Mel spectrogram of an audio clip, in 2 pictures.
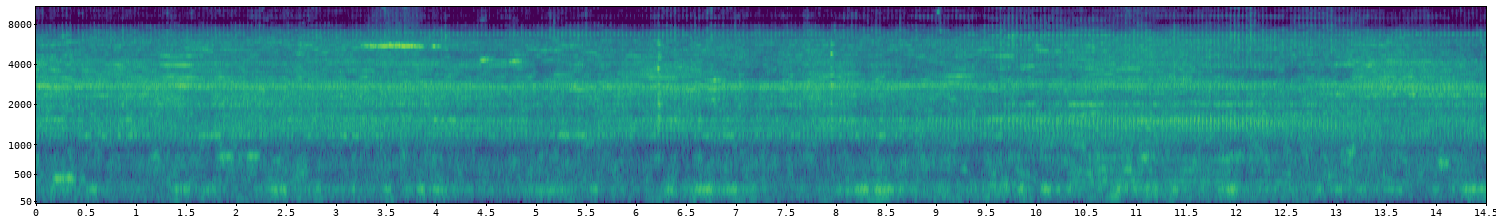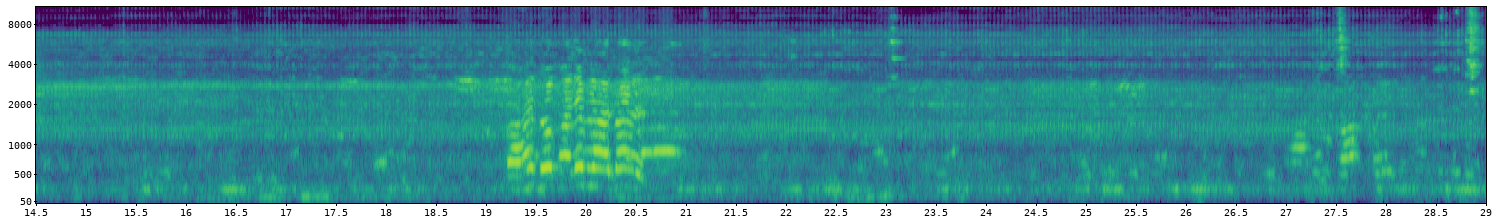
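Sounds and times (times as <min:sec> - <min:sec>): drill press grinding into metal: 0:27.3 - 0:29.0.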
